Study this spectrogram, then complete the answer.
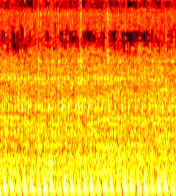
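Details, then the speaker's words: TVS Ntorq scooter idling before repair; fast, steady "kat kat kat" knocking from inside the engine that keeps time with the engine: timing chain and oil pump failure knock. "आप पहले सुन लो इसका sound कैसा है देख सकते हो अंदर से कैसा cut cut cut cut sound आ रहा"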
